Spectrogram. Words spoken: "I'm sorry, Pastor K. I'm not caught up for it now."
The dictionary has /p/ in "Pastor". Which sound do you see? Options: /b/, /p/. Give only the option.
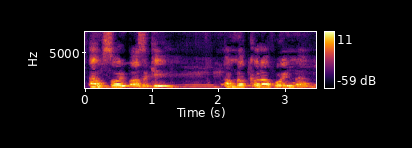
/b/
